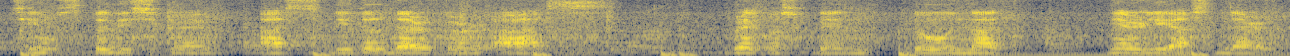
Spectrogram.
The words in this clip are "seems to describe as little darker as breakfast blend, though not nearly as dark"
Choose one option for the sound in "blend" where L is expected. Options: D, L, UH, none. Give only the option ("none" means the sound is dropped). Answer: none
